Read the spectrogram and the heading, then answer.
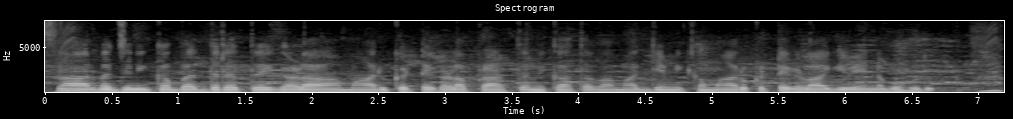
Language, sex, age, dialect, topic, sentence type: Kannada, female, 18-24, Mysore Kannada, banking, statement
